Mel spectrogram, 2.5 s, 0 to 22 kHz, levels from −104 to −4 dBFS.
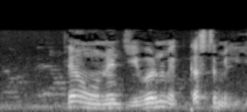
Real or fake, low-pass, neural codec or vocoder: real; 7.2 kHz; none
